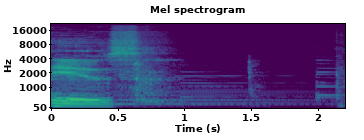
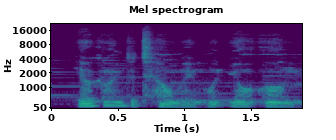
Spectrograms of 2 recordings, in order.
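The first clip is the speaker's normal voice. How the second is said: quiet, much lower and softer; 4 semitones lower, 9 dB quieter than usual. Stepping closer and looking her dead in the eyes, saying it quietly. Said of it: "just say quietly".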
